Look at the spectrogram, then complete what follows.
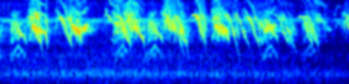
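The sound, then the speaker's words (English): House sparrows chirping in a busy, continuous chorus of short, bright repeated chirps, with no pauses and a low background hum underneath. “House sparrows get the benefits of food and shelter from us, and they don't really bother us all that much.”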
